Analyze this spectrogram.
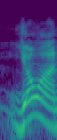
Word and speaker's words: Ioan: The name is Ioan, is I-O-A-N. Yes. And then Gruffudd is G-R-U-F-F-U-D-D, Gruffudd. Yes, that's how you would pronounce it, yes, phonetically, looking yes, at it.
